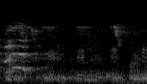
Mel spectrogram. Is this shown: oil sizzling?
no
